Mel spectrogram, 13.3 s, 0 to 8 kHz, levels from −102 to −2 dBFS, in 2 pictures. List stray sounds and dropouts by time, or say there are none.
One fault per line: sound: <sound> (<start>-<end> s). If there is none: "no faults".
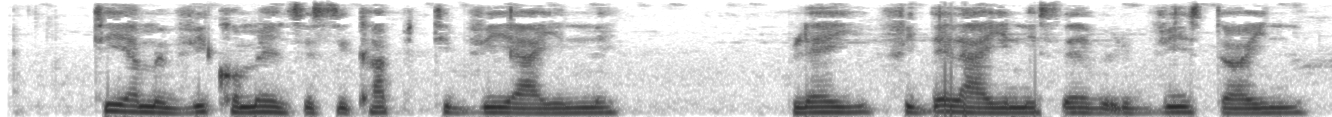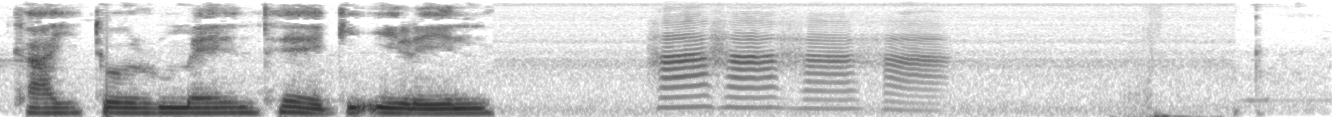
sound: laugh (9.9-11.4 s)
sound: squeak (12.2-12.8 s)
